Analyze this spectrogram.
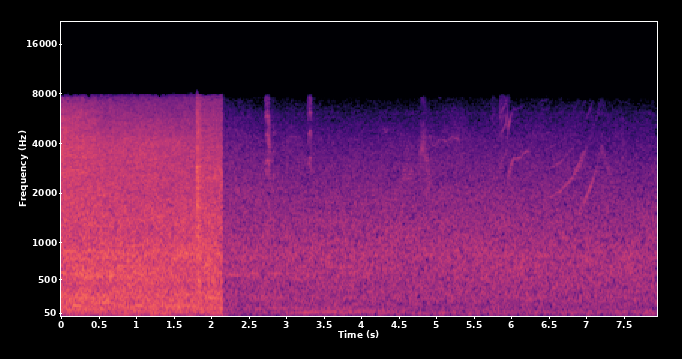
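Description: Loud, steady hiss of outdoor street noise with a single click, cut off abruptly about two seconds in. Then a much quieter background in which small birds perched on power lines give a few faint, short, high chirps, some rising and some falling.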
